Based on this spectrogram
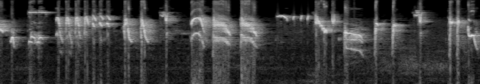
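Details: Energetic orange-headed thrush song for lure therapy: fast, continuous stream of high chirps, trills and slurred whistles with barely any pause, varied notes tumbling one after another.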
